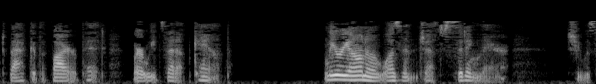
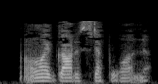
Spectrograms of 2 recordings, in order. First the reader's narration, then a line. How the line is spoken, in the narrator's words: Miles sighed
